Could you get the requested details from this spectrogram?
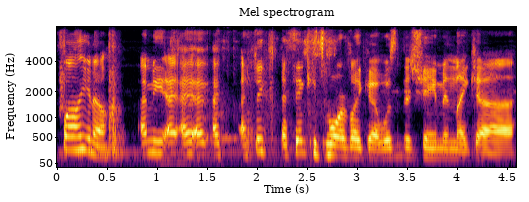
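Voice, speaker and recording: Teasing man with a higher voice, lo-fi mic. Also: very animated, fast talker, fairly bright tone, slight background noise. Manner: joking, teasing, laughs easily. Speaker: podcast co-host. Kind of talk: casual podcast chat. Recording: dull lo-fi mic.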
